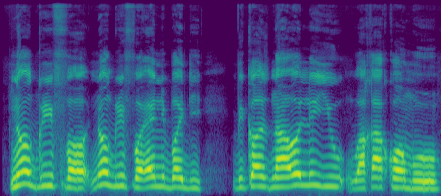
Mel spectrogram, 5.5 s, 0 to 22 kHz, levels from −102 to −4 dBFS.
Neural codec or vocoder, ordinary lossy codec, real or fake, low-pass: vocoder, 44.1 kHz, 128 mel bands every 256 samples, BigVGAN v2; none; fake; 19.8 kHz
